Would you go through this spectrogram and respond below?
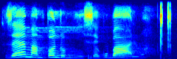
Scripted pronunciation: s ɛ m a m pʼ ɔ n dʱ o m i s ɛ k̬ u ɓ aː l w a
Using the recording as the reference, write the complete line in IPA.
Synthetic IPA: z ɛ m a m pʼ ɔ n dʱ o m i s ɛ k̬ u ɓ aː l w a

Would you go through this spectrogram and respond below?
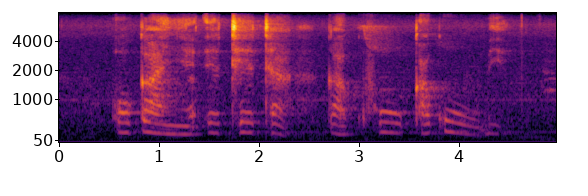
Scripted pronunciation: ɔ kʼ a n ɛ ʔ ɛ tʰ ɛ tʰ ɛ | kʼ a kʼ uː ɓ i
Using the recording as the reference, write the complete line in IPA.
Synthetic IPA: ɔ kʼ a ɲ ɛ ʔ ɛ tʰ ɛ tʰ a | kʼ a kʼ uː ɓ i

